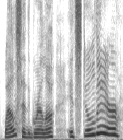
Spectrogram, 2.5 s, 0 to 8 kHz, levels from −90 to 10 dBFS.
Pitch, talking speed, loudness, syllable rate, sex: 275 Hz, 170 wpm, -16 LUFS, 5.1 syllables/s, female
